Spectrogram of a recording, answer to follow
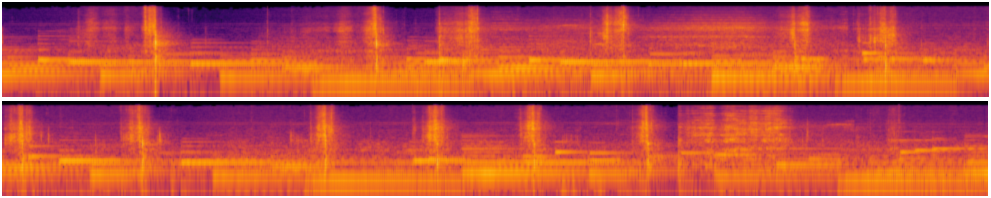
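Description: Chef's knife chopping carrot into dice on a bamboo cutting board: sharp knocks of the blade hitting the board, about one a second at uneven spacing, with a couple of longer rasping scrapes. Background music plays under it.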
